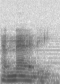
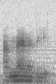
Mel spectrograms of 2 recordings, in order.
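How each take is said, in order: No difference in how they are said.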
